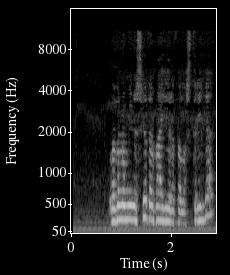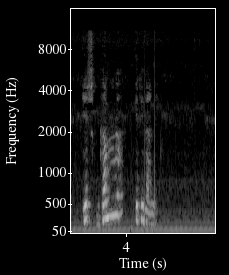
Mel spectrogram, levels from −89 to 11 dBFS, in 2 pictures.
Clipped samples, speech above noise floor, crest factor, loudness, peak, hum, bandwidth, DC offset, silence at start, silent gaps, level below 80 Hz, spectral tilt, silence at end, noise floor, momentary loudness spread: under 0.1%; 26 dB; 16 dB; -22 LUFS; -6 dBFS; 50 Hz at -45 dBFS; 11.5 kHz; under 0.1%; 0.75 s; none; -50 dBFS; -7.5 dB/octave; 1.15 s; -47 dBFS; 15 LU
